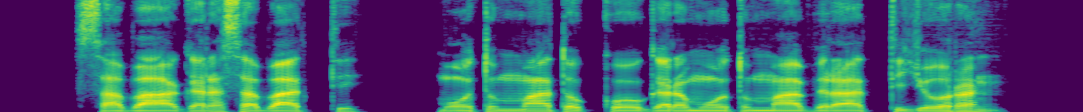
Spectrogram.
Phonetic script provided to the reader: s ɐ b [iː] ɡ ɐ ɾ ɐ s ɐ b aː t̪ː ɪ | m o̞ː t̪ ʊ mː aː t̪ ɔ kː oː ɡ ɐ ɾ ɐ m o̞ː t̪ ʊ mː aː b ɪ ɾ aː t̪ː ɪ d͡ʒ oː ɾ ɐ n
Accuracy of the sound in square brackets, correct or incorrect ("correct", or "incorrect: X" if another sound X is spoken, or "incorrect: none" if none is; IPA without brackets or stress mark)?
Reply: incorrect: aː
